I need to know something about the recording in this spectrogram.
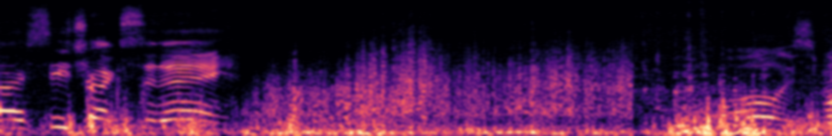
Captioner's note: wind blowing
